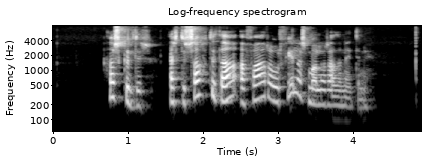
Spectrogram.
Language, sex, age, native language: Icelandic, female, 40-49, Icelandic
